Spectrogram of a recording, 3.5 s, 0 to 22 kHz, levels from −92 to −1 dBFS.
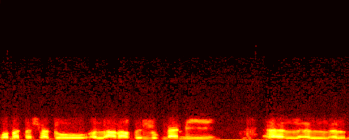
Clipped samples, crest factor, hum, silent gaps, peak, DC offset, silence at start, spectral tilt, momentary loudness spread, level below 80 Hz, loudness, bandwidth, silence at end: under 0.1%; 16 dB; none; none; -6 dBFS; under 0.1%; 0 s; -5 dB/octave; 13 LU; -48 dBFS; -22 LUFS; 5.6 kHz; 0 s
